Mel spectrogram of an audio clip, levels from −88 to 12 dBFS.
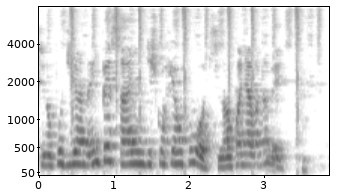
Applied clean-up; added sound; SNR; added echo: classical method WPE with log-MMSE.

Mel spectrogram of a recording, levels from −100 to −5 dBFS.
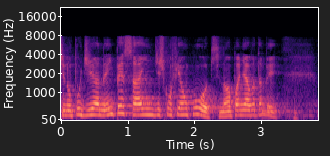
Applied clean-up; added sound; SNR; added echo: none; none; none; none.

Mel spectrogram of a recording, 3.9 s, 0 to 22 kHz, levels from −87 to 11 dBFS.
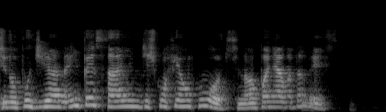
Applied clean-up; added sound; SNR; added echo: neural mask model DeepFilterNet 3.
